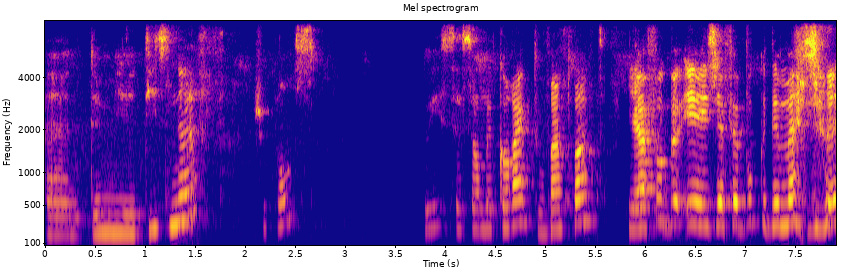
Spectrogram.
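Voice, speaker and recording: A woman in a Swiss German accent, high in pitch with ordinary pitch variation, at a very slow pace, with big swings in loudness and long, frequent pauses. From German-speaking Switzerland, travelled widely. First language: Swiss German (speaking French). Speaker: professional wrestler. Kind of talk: interview. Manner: halting, many hesitations.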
